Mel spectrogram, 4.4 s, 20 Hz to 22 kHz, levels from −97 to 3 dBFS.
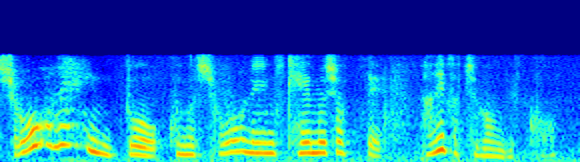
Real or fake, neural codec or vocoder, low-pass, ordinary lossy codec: fake; codec, 16 kHz in and 24 kHz out, 0.8 kbps, FocalCodec, streaming, 65536 codes; 5.4 kHz; none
